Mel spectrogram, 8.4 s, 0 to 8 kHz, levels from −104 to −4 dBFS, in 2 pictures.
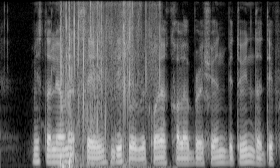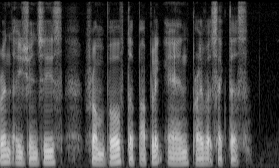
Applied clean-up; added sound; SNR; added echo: none; Crumpling, crinkling; 4 dB; none.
